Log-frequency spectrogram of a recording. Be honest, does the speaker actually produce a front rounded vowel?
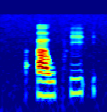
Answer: no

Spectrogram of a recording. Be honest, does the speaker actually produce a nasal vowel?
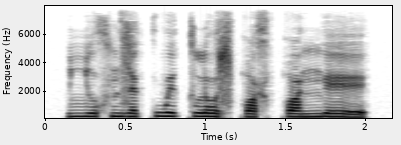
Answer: no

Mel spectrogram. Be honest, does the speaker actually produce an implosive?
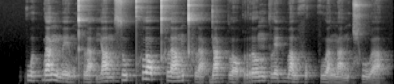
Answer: no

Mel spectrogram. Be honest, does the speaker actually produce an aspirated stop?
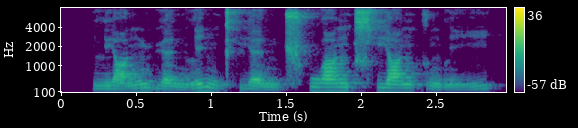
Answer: yes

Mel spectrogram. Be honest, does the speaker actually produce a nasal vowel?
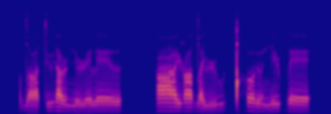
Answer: no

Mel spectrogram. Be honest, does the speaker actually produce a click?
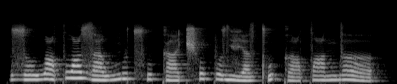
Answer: no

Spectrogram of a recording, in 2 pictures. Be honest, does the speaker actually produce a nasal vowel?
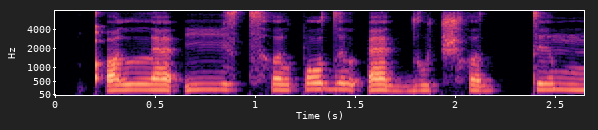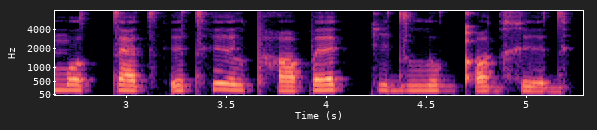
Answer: no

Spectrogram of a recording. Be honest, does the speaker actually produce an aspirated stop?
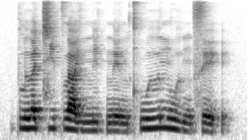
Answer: yes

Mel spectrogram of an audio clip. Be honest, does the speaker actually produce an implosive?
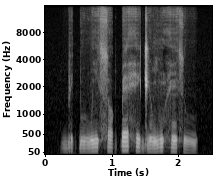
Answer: no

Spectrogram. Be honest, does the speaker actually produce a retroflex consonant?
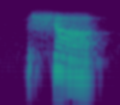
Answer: no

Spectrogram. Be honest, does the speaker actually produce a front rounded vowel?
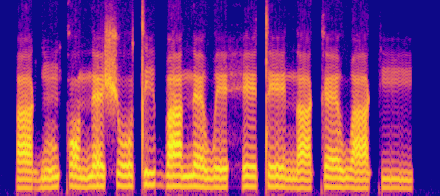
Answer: no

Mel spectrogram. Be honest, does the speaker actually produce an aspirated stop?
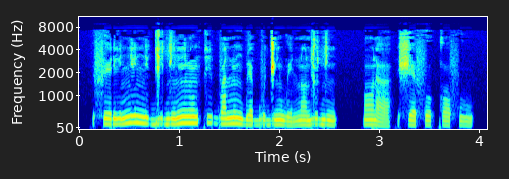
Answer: no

